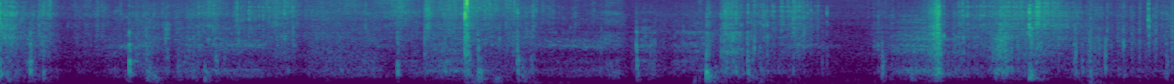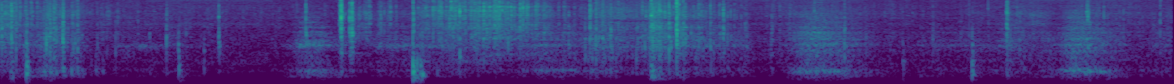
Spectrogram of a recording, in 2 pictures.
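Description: Irregular rustling, crinkling and crunching of an airsoft player moving over dry brush, plastic sheeting and debris, with scattered sharp knocks of gear against cover, the loudest about two seconds in.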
